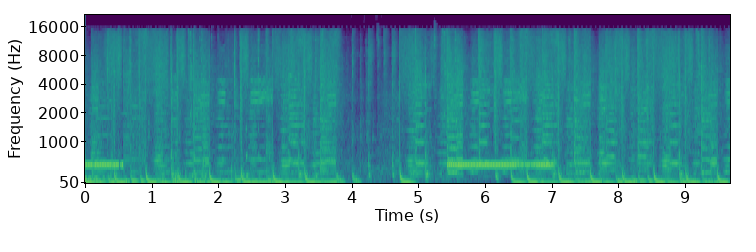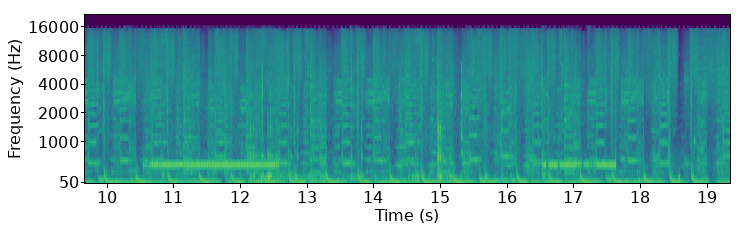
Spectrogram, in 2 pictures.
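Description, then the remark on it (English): A telephone call being placed to a person's number: dialing tones, then a ringing tone that repeats every few seconds over a dense, steady electronic hum. No one speaks. “Can't say we're not trying to give him his PIN number back. I think this is the number.”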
